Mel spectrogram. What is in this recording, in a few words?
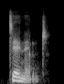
"tenant", Indian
